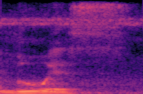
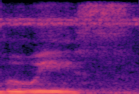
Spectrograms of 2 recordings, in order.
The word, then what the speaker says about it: Lewis: or just be like Louis Louis lis Don't Call Him Louise because his name isn't even spelled like that that's why I would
